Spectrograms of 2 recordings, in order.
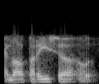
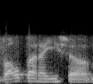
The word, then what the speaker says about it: Valparaíso: Ja, ik, ik zeg dan ook voor het gemak maar even Valparaiso. Maar eh, in het goed Spaans mag je die V natuurlijk niet zo uitspreken.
